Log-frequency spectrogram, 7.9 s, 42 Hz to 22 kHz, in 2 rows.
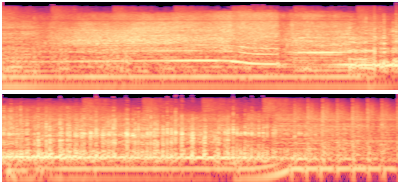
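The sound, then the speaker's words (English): An older Porsche 911 Turbo engine revs loudly, its pitch climbing and falling through several throttle blips, with a steady throaty rumble underneath and a rising whine near the end. “that is Steve Kraft, his Porsche 911 Turbo. That's an older car sound.”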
